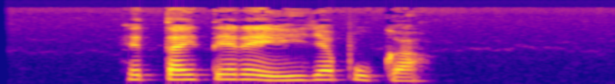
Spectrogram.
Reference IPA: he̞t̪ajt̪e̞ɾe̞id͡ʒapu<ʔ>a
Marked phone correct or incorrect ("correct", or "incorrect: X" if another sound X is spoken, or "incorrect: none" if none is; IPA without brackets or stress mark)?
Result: incorrect: k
